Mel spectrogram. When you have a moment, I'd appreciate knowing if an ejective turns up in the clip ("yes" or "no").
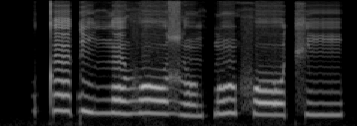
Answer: no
